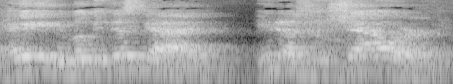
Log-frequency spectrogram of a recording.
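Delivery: light mock heckler; heckler taunt. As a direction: sneer like a heckler. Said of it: "The first direction is like".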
